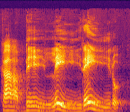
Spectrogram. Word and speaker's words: cabeleireiro: foi direto então veja a pronúncia correta é cabeleireiro isso veja aqui que nem tenho r né nem tem a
